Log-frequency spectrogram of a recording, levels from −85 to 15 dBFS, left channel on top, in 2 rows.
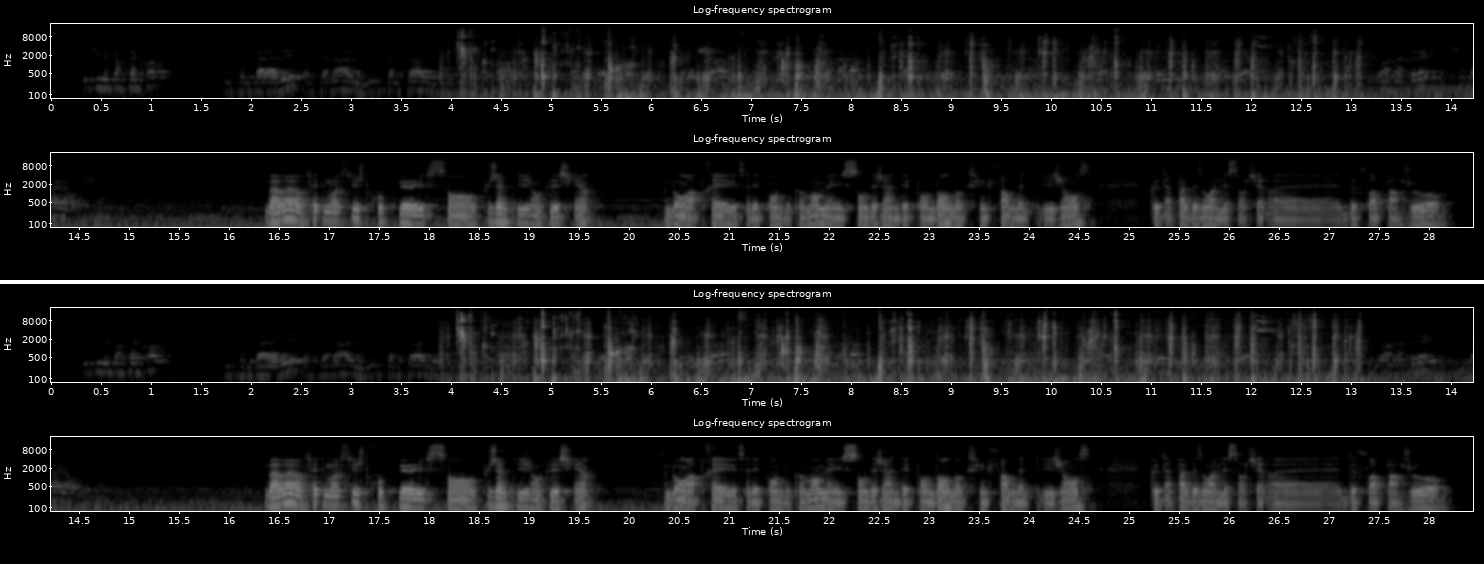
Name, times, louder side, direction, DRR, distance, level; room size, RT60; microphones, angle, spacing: voice 1, 0.3-1.2 1.7-7.1 7.5-8.7 8.9-12.4 12.7-14.8 17.4-17.6, left 1 dB, 85° left, 6.8 m, -65 dB
Chewing mastication, 3.9-13.1, right 6 dB, 60° right, 0.8 m, -46 dB
sound 1, 6.7-20.6, equal, 30° left, 7.3 m, -64 dB
voice 2, 16.4-19.7 20.4-28.2, right 1 dB, 15° right, 0.7 m, -46 dB
28.0 x 14.5 x 2.2 m
head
